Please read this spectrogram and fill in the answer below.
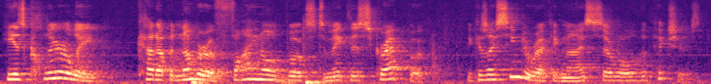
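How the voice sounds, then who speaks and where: Excited young man, played by a male reader, slightly high voice, dramatic reading, echoey room, faint noise. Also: moderate pace, close to an everyday voice. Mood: intrigued. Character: excited, intrigued young man showing off a macabre find.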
